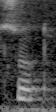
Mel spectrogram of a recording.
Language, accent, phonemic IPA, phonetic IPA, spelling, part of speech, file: Armenian, Eastern Armenian, /sut/, [sut], սուտ, noun / adjective, Hy-սուտ.ogg
- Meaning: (noun) lie, falsehood, untruth; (adjective) 1. false, counterfeit, mock 2. wrong 3. deceitful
